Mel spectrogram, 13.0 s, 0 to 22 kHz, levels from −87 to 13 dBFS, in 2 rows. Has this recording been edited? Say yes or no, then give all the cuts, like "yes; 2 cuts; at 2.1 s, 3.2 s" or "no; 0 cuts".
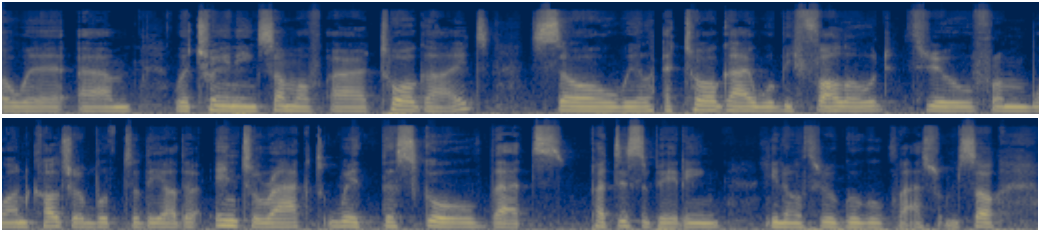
yes; 2 cuts; at 4.1 s, 7.7 s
